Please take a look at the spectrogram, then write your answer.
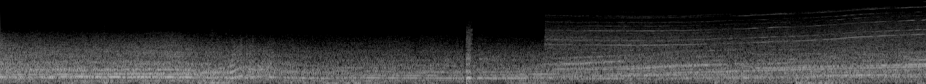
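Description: Racing car engines, including a GT1-class 1996 Mitsubishi GT, whine through a video game race at Termisterio Hondo, with rising and falling engine tones and a brief sharp click midway, no talking.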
